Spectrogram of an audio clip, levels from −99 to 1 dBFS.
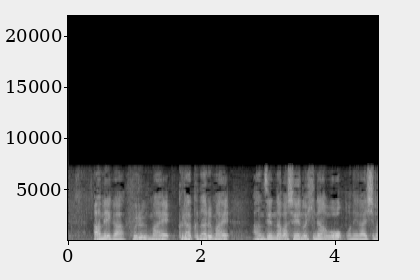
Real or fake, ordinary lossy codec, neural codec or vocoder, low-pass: fake; none; vocoder, 24 kHz, 100 mel bands, Vocos; 7.2 kHz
